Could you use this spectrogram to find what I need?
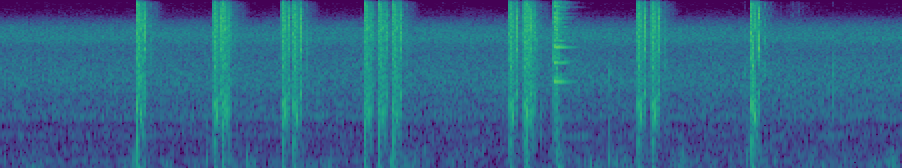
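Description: A rifle fires single sharp shots.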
